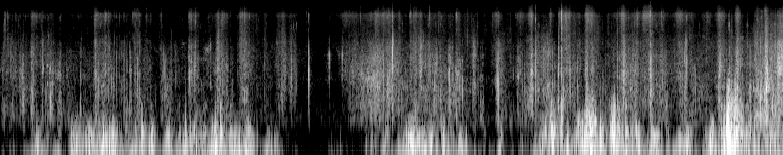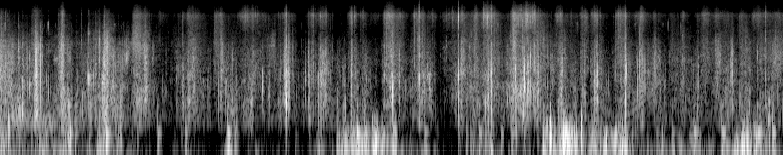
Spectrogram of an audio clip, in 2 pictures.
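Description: Footsteps through dry grass and brush, with stems and branches rustling and snapping against legs and clothing at an uneven walking pace, pausing briefly about six seconds in.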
